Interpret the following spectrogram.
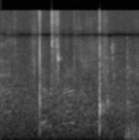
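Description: Tennis ball strikes on an outdoor hard court: a few sharp pops of racket on ball and ball on court, the loudest about a second and a half in.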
